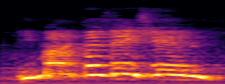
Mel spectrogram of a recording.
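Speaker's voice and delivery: a high, wailing cry of Demonetization; mock dramatic wail. Mocking YouTube rules, high wailing shout. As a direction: wail it like a game show disaster.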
